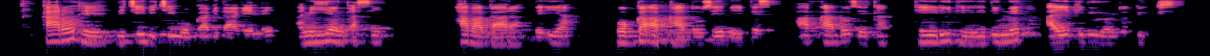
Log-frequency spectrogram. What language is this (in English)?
Wolaytta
